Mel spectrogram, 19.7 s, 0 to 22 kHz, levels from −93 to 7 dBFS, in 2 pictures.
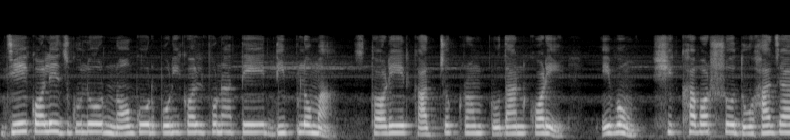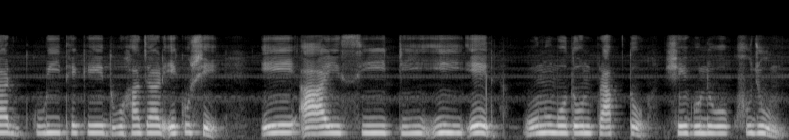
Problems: constant background noise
